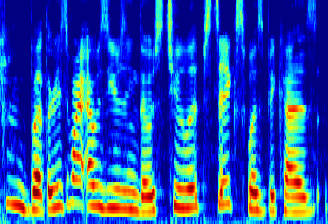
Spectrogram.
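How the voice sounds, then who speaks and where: A woman's voice: a little high, normal speed. Chatty young woman narrating a makeup tutorial. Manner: chatty and informal, with filler words and self-corrections. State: has the hiccups. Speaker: beauty vlogger.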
